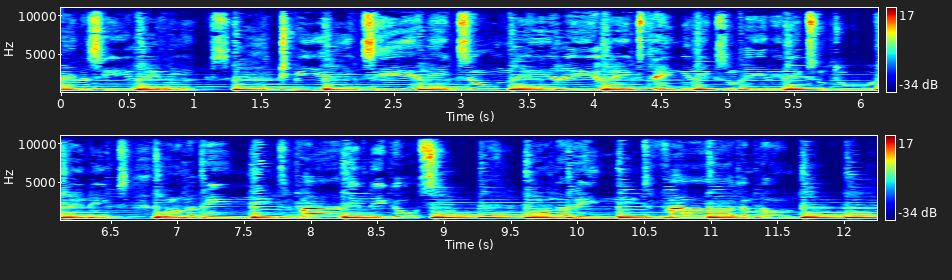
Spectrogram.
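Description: Solo ukulele strummed in a steady reggae rhythm, repeated chords with crisp strum attacks and no singing.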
